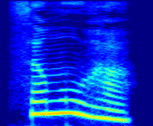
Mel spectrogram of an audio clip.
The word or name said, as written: ಸಮೂಹ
